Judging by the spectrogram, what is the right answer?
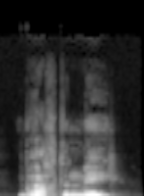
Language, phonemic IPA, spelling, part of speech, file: Dutch, /ˈbrɑxtə(n) ˈme/, brachten mee, verb, Nl-brachten mee.ogg
- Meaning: inflection of meebrengen: 1. plural past indicative 2. plural past subjunctive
